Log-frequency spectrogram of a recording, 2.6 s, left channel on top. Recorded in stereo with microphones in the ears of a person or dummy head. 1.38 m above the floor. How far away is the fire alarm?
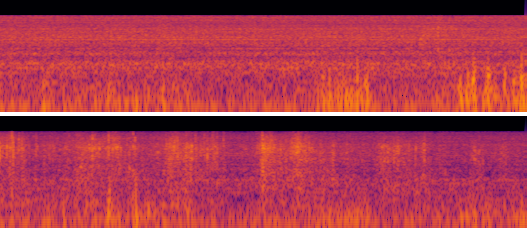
I don't hear a fire alarm.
